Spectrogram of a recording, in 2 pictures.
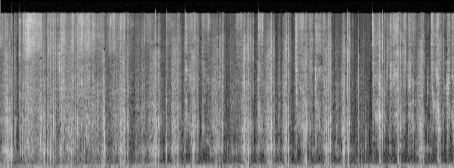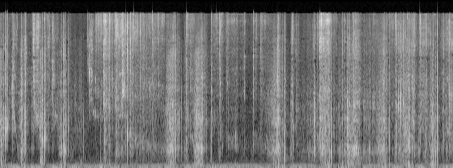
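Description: A metal spoon scrapes through shaved ice.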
